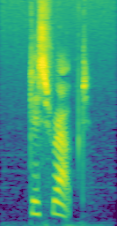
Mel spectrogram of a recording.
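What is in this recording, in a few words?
"disrupt", US English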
